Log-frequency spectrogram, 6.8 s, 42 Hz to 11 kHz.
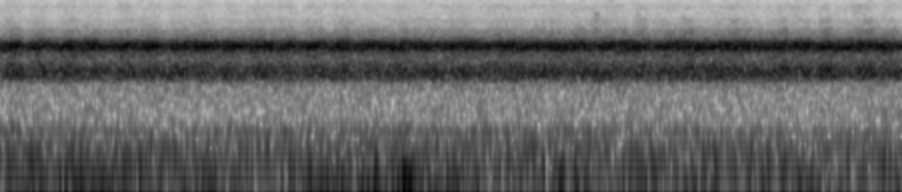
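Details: Rice-paddy frogs in Nagaoka, Niigata, Japan, in a full chorus late at night, recorded on a Zoom H4n; many overlapping calls merge into an unbroken, even, high-pitched wall of sound with no single caller standing out.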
